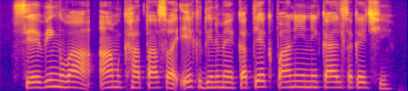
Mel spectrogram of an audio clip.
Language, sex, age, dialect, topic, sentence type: Maithili, male, 46-50, Southern/Standard, banking, question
